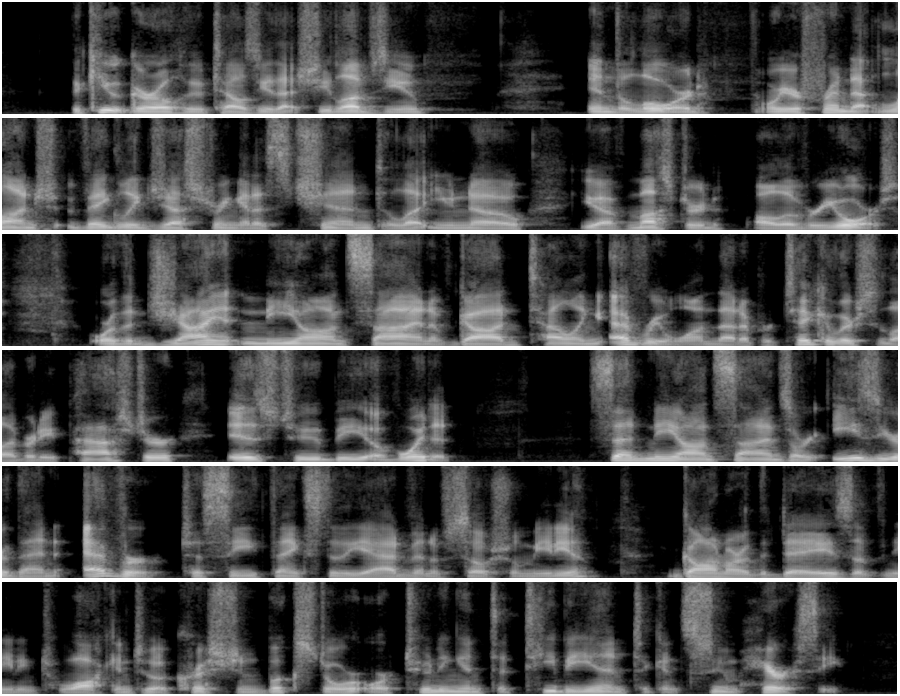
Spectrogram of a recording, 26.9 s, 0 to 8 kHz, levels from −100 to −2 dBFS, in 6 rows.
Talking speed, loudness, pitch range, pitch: 190 wpm, -29 LUFS, 90-110 Hz, 95 Hz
